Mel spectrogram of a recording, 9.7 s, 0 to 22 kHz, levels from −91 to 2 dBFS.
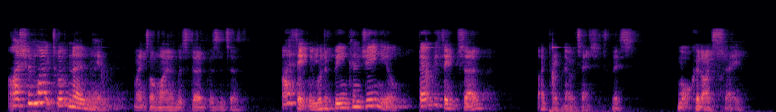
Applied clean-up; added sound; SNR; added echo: neural mask model DeepFilterNet 3.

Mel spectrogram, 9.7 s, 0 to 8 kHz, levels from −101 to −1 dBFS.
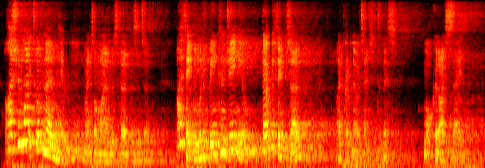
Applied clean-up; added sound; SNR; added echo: neural separator model SepFormer DNS4.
